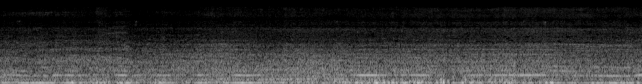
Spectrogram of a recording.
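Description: A diesel excavator engine rumbles steadily close by.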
